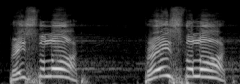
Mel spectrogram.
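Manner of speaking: loud call to the crowd; rousing shout. Real, not acted. Preacher rousing a sleepy congregation, loud shouted call. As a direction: shake off the tiredness, shout it out. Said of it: "మనలో ఉన్న నీరసాన్ని విడిచిపెడదాం".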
